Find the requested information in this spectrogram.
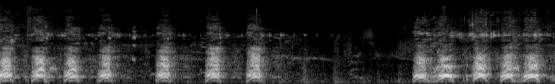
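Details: A black male Kashmiri Eksaya, a Himalayan livestock guardian dog, barks ceaselessly in quick, deep, repeated bursts, pausing briefly before barking again.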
